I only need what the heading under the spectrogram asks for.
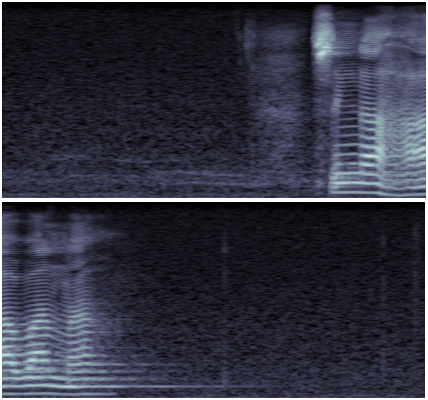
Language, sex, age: Tsonga, male, 22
